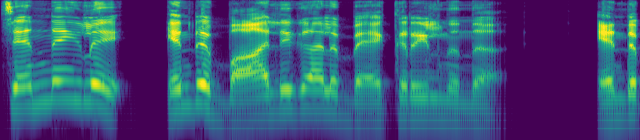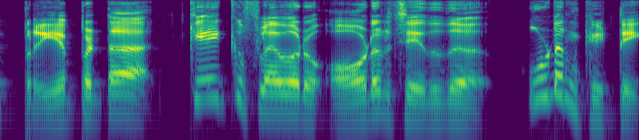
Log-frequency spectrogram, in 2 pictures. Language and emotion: Malayalam, happy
